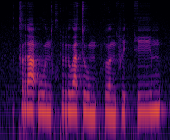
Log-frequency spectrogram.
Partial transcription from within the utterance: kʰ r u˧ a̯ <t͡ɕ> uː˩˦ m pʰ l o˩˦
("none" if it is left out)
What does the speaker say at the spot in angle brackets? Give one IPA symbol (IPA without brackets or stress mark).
t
